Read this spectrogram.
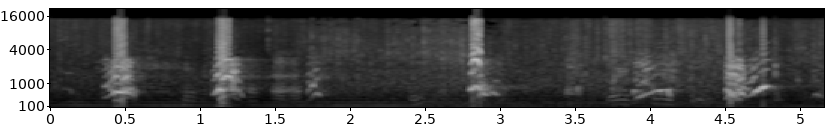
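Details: Beagle and dachshund dogs playing in water give four sharp, broadband barks spaced unevenly about a second apart, with a low steady hum and a woman talking in between.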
